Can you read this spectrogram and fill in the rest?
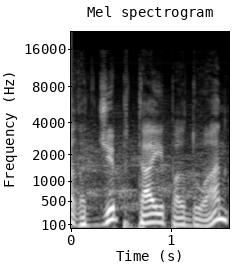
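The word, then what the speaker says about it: Recep Tayyip Erdoğan: כבר 20 שנה שולט בטורקיה רג'יפ טאי פרדואן, ככה צריך לבטא את השם שלו, על האיש הזה נדבר בדקות הקרובות לקראת הבחירות בטורקיה, האם הוא ימשיך לכהונה נוספת, וגם אם הוא לא ייבחר, אולי עדיין ימשיך.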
